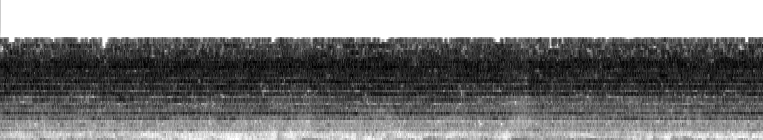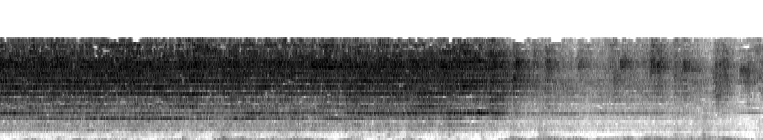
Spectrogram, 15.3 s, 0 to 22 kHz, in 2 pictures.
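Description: A moving Indian Railways passenger coach heard from its open door: a steady loud rush of wind and hiss over the rumble of the wheels on the track, easing and turning uneven about 13 seconds in.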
